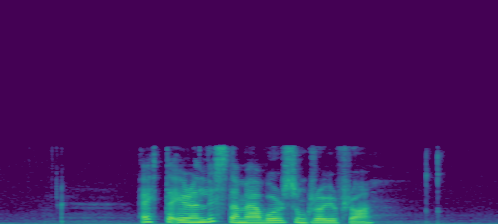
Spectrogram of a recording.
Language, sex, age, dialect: Faroese, female, 36-60, Norðurstreymoy/Eysturoy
